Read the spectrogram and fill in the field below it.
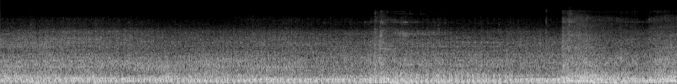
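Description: A twin-engine racing kart idles close by.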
